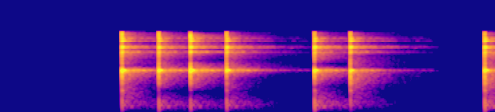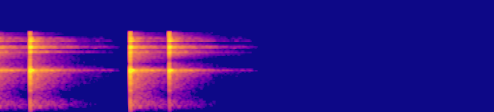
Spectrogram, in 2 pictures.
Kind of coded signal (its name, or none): tap code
